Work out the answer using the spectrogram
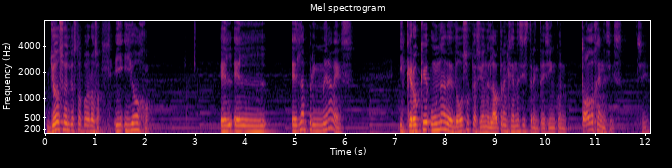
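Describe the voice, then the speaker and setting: A man's voice: fairly high pitch, a little slow, long pauses, warm tone, faint music behind. A man giving a casual Bible study talk, often repeating words and checking in with listeners by asking "¿sí?". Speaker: Bible teacher.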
